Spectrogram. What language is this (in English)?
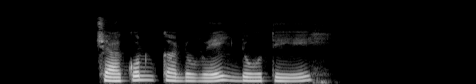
Tepeuxila Cuicatec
